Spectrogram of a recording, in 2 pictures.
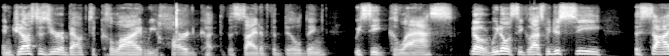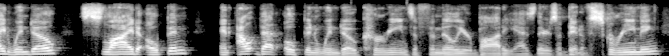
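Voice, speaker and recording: A man's voice: medium pitch, moderate pace, few pauses. A man running a tabletop role-playing game as game master, narrating scenes in descriptive, cinematic detail.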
